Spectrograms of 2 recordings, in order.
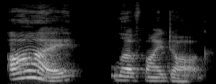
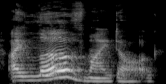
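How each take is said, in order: First: The word I carries the emphasis. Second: The word love carries the emphasis. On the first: Someone else may not love the dog. "Maybe you don't love my dog, but I do" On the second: The feeling is more than liking. "I don't just like her, I love her"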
